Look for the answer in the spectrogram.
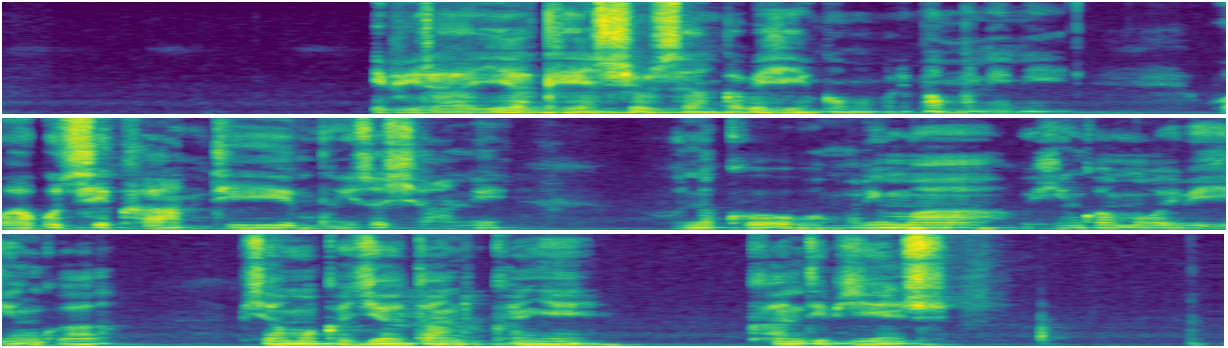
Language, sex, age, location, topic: Kinyarwanda, male, 18-24, Huye, agriculture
